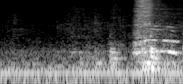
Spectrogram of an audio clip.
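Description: Low steady hum, then near the end a short rubbing, scraping noise as a child sits down on a stool.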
